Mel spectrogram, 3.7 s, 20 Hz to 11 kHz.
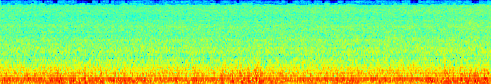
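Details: CaptiveAire bread-oven hood exhaust fan with new motor, VariSpeed potentiometer (suspected cause of old motor failure): steady airy rush with even hum, no rubbing, rattle or surging; 3.5 A draw; running smoothly.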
